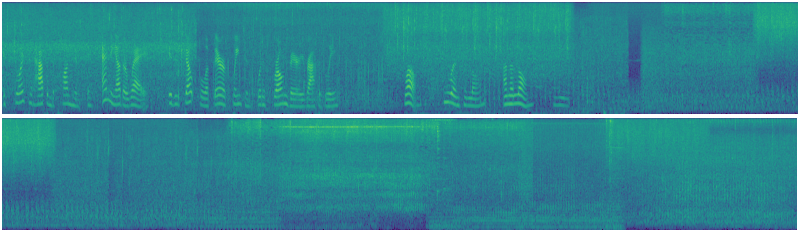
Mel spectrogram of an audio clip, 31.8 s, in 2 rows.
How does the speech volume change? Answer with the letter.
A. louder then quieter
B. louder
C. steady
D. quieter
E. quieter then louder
C.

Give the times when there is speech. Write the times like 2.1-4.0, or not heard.
0.0-6.8, 8.1-11.3.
